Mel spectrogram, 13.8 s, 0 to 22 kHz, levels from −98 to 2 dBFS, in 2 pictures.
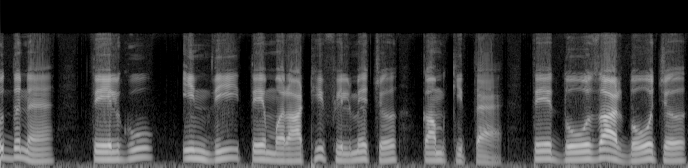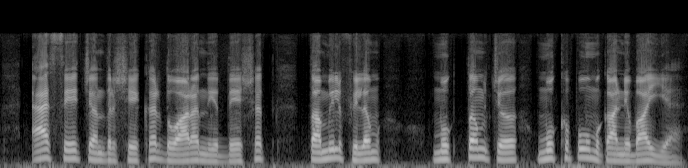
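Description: Gritty hiss rides every loud syllable throughout, with nothing above 10.6 kHz: 4-bit ADPCM compression, coarse prediction steps adding level-following noise, fitting an 88 kbps stream.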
